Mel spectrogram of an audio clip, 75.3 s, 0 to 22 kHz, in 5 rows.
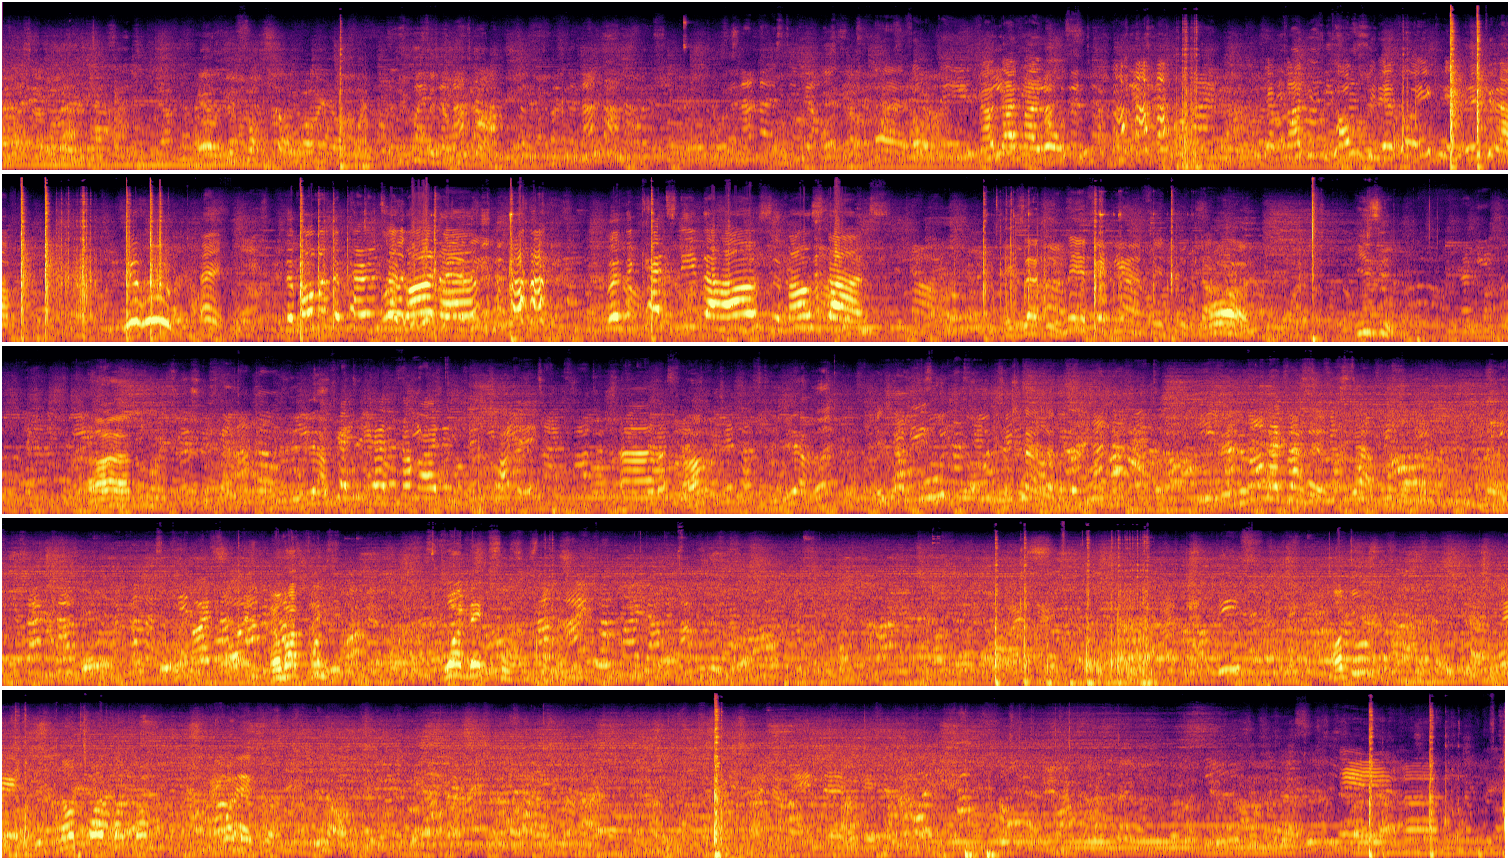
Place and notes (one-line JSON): {"title": "berlin, manteuffelstraße: club - the city, the country & me: confusion of tongues?", "date": "2016-07-03 02:03:00", "description": "french tourist ordering tequila\nthe city, the country & me: july 3, 2016", "latitude": "52.50", "longitude": "13.43", "altitude": "40", "timezone": "Europe/Berlin"}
